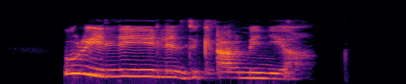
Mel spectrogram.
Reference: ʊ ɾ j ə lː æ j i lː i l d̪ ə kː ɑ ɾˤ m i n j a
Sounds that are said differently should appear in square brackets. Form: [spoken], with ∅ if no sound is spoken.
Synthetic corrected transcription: ʊ ɾ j ə lː [i] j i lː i l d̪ ə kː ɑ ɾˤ m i n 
